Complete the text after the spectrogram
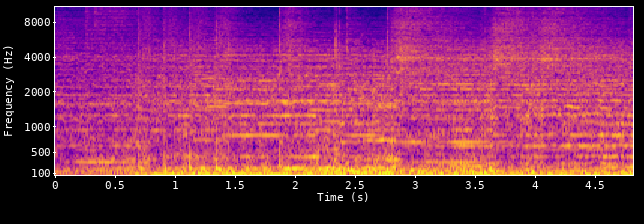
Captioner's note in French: Applaudissements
